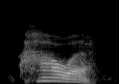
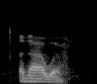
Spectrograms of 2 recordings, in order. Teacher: in english the h in hour is almost silent it may be there but it's only slightly where you sort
